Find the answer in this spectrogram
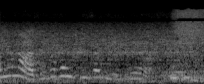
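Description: Indistinct voices of several people chatting in the background, with a steady hiss coming in near the end.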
